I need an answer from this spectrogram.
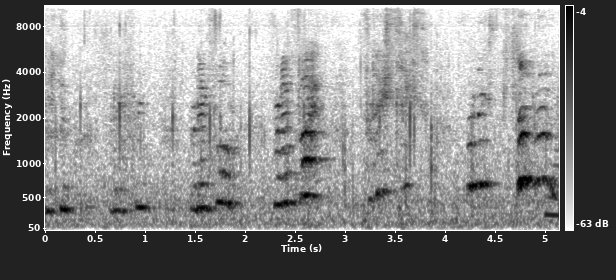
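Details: Blenheim Cavalier King Charles Spaniel puppies, a litter of five born at New Year, in an indoor puppy pen with their mother Paris. Short tonal whines and squeals rise and fall in about eight bursts, with quiet gaps between them.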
